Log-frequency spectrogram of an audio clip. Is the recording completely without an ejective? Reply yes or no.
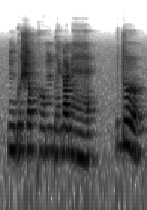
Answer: yes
